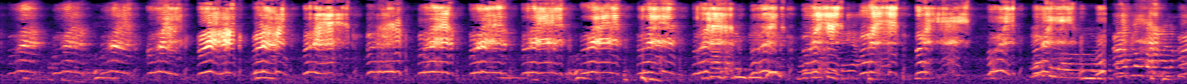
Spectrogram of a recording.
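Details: Newborn baby boy crying loudly and vigorously just after vaginal delivery, the mother's third pregnancy after an eight-year gap; rhythmic bursts about one per second.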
